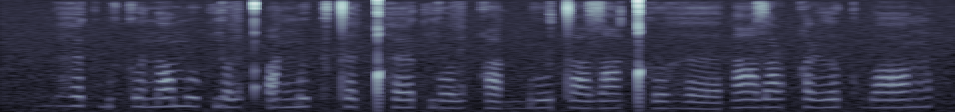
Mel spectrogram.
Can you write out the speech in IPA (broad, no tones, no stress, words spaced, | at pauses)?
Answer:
bʱœk bɯkʊnɒ mukjʊvqʼaŋ͡mɯk tə ǃʰœ kjovqʊ ɡ͡bu tɯzˤaǃʰʊ ɦə | azˤɯɭqəɭlʊk bɒŋ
